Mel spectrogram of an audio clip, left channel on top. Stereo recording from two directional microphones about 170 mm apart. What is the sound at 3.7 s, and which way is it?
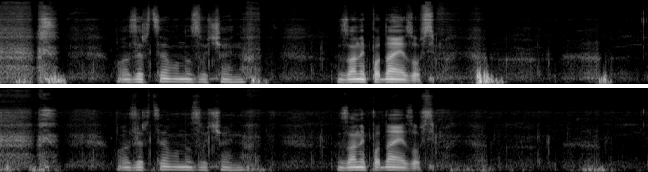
Speech, 40° left (ahead or behind).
